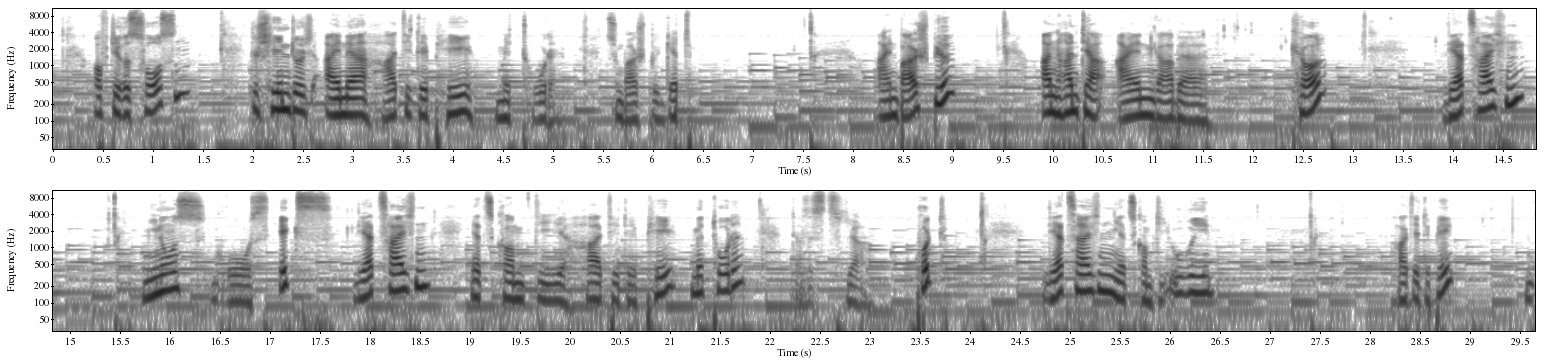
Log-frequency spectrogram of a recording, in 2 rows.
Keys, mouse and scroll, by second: 10.2-11.3 typing, 13.0 space, 13.3 -, 16.0 space, 20.6-23.4 typing, 25.6-26.5 typing, 28.2-29.2 typing.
